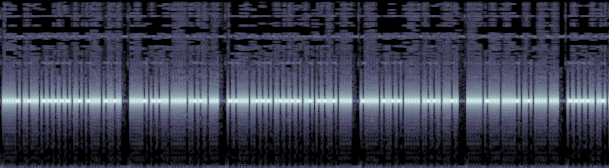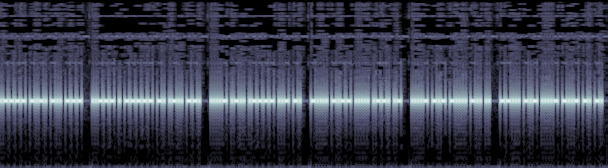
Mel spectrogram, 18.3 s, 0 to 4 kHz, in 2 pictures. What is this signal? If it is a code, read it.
Morse code, heard as a keyed tone, about 56 wpm, 800 Hz. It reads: 4L0ABC 4Z5PS 7J1AQH 6Y5PF 5B4AHS 9A1CDO 2E0NLG 4L1UN 6Y5PA 4K6DI 7K4XNN
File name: Audio practica CW / qrq-tx-54 2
